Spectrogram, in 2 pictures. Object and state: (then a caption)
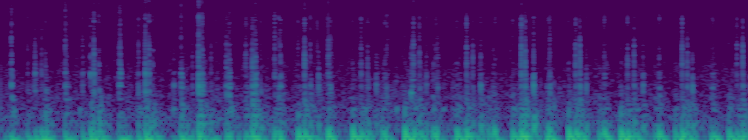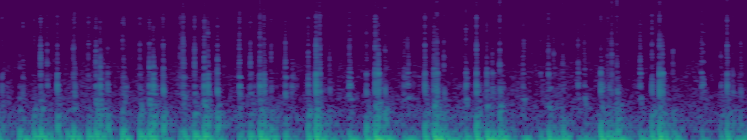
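Wooden chess board. Fast fingertip and long-nail tapping with both hands on a large, flat, inlaid wooden chess board. It makes a dense, continuous patter of short, dry clicks over a soft low thump, and each tap dies away almost at once.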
